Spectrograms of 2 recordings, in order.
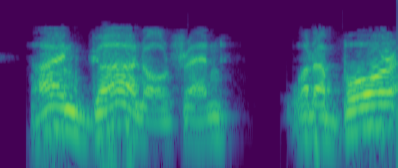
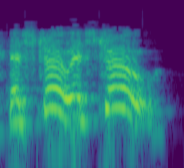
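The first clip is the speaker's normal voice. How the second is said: loud, much higher wail of shame; loudly abject; 9 semitones higher, 4 dB louder, slower than usual. Acted. Husband confessing to his wife, loud abject wail. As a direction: beg for pity at full volume. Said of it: "Felix, loudly abject".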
